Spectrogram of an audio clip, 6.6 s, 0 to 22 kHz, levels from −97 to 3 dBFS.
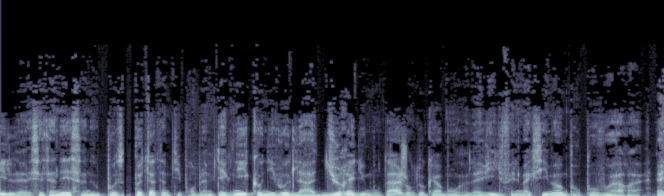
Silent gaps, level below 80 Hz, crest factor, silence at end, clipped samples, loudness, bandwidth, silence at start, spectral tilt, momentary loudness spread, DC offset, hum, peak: none; -50 dBFS; 14 dB; 0 s; under 0.1%; -18 LUFS; 13 kHz; 0 s; -6.5 dB/octave; 8 LU; under 0.1%; none; -2 dBFS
